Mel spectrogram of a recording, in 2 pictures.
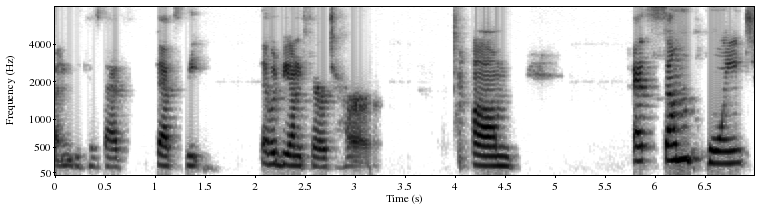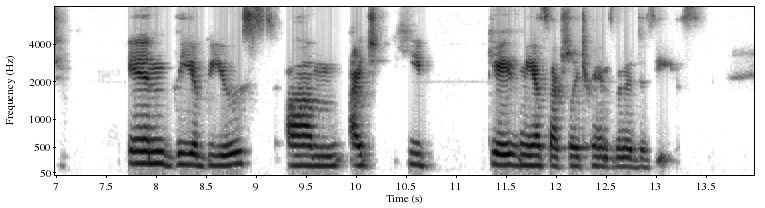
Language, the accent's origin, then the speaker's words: English; Wisconsin, United States; I was born and raised in Wisconsin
